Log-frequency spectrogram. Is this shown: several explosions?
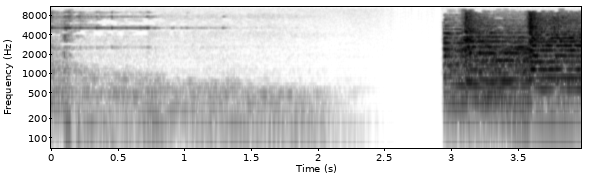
no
